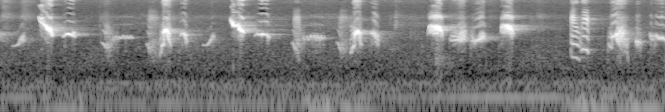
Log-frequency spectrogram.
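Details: Long-tailed shrike song meant to provoke others to sing: loud harsh squeaky notes with slurred chirps, repeated roughly twice a second, over a faint steady hum.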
